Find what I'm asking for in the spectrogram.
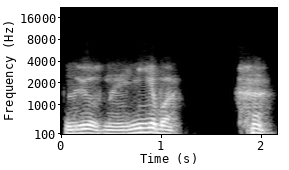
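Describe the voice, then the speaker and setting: A man with a slight cold speaks in a lowish, husky voice, reflective and unhurried, pausing on fillers as he tells his own story to a group. He comes through a tinny, phone-like video call line. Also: steady tone. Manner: slow, reflective, with hesitant fillers. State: has a cold. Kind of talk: personal testimony talk.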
